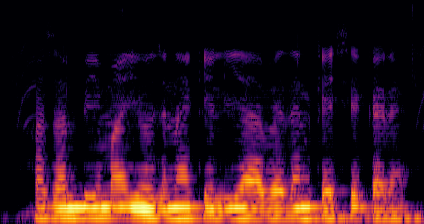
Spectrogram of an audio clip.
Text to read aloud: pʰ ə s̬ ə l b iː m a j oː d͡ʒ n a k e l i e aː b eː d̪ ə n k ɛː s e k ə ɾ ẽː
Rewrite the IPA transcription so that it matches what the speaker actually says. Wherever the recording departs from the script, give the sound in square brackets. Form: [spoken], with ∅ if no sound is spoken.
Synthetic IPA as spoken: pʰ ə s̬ ə l b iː m a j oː d͡ʒ n a k e l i e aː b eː d̪ ə n k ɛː s e k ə ɾ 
